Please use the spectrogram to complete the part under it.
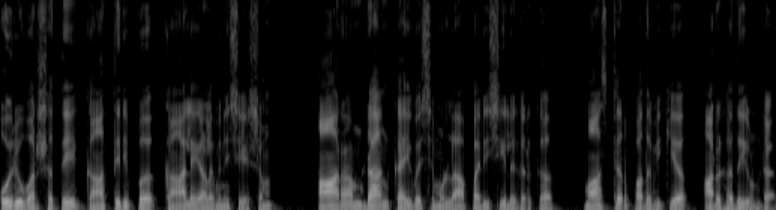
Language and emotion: Malayalam, neutral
